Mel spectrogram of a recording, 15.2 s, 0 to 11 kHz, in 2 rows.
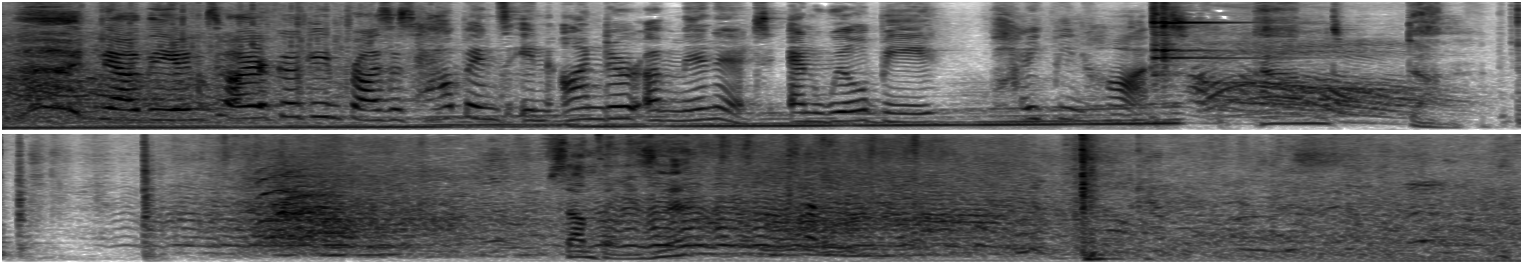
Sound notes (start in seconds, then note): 5.7 ding; 8.0 flies buzz; 8.8 audience gasps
